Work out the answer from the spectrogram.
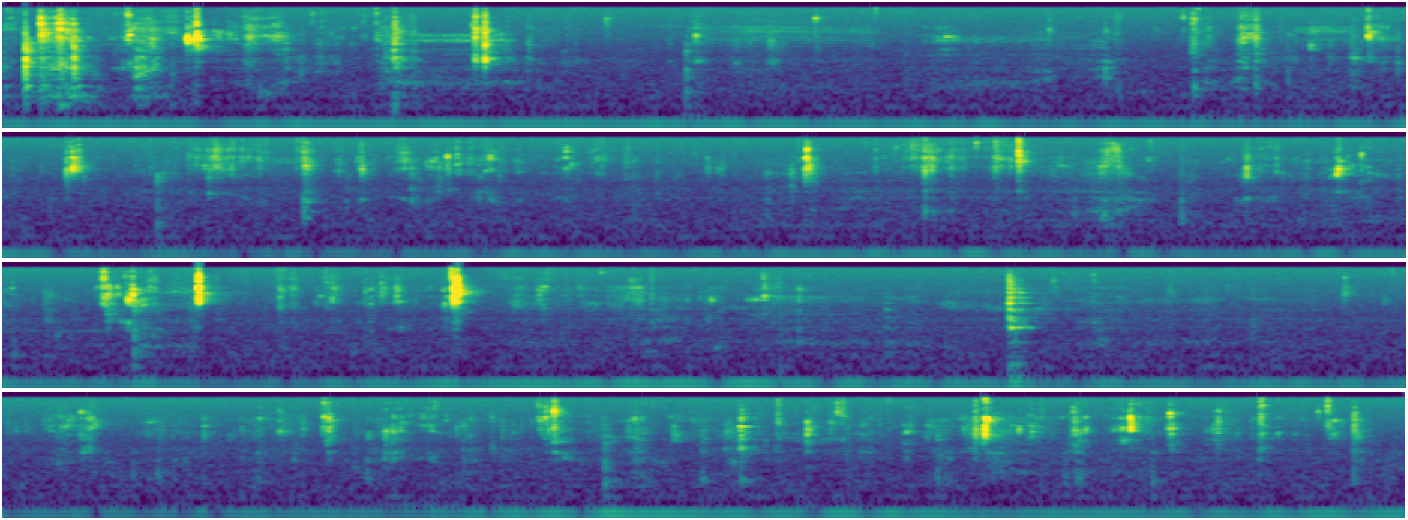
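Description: Close-miked wet chewing and sucking of crab meat and shell in spicy gravy, with scattered sharp clicks and smacks, over a steady low hum.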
